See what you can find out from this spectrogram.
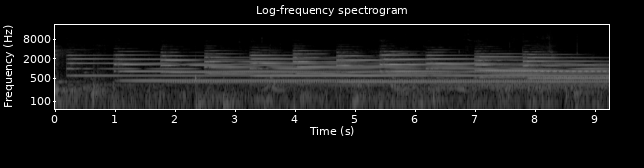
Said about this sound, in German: Goldenes Sonnenlicht, himmlischer Himmel, süße frische Luft, bim, bam, ding, dong, ding, dong, fröhliche Glocken, herrlich, herrlich.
